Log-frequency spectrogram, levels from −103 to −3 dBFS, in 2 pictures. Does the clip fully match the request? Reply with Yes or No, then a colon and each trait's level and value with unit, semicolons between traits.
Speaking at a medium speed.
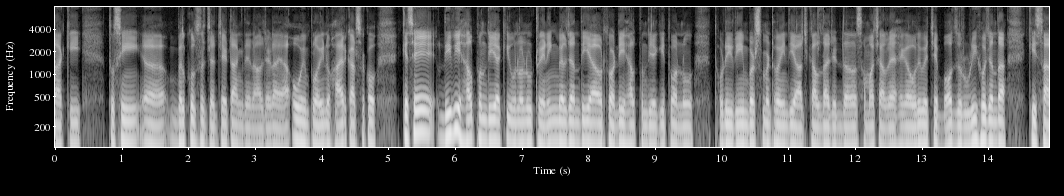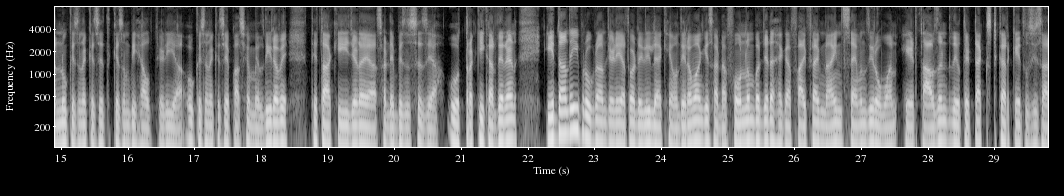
No: fast, 210 wpm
